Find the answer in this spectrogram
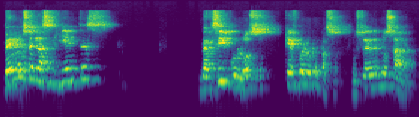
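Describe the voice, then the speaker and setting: A man's voice: high-pitched, sing-song, measured pace, darkish tone, recorded from a distance. A male pastor preaching a sermon who tells the story, asks the congregation questions and checks in with them often. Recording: very echoey room, voice from afar.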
